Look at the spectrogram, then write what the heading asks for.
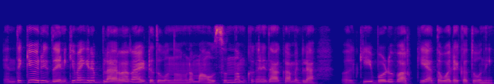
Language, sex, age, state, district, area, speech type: Malayalam, female, 18-30, Kerala, Kozhikode, urban, spontaneous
